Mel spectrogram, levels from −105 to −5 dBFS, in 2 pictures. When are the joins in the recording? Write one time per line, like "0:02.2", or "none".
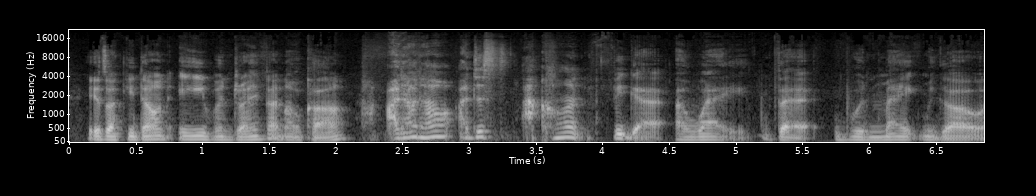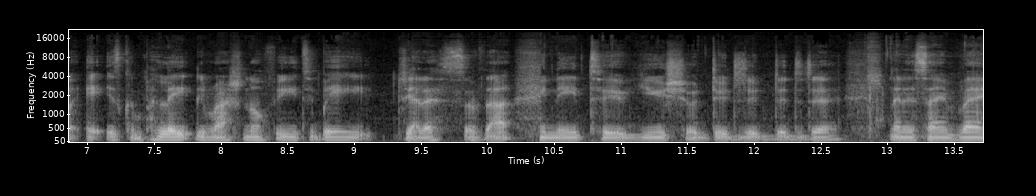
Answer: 0:02.2
0:10.4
